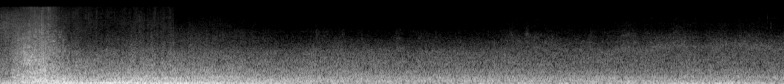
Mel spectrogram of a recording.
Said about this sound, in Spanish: arde un fuego arrasador, arden los restos de árboles, el fuego se extiende.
